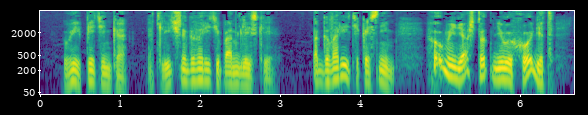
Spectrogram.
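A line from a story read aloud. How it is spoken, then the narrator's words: Laughing speech. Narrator (Russian): смеясь проговорил доктор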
